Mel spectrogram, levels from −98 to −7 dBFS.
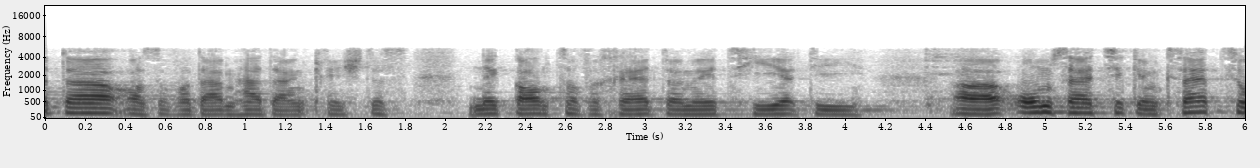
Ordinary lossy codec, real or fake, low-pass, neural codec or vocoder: none; fake; 5.4 kHz; vocoder, 44.1 kHz, 128 mel bands every 256 samples, BigVGAN v2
